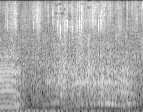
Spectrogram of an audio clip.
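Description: A cow on a farm lets out a low, drawn-out moo that slides down in pitch, fairly close and clear, fading into soft rustling ambience with no talking.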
